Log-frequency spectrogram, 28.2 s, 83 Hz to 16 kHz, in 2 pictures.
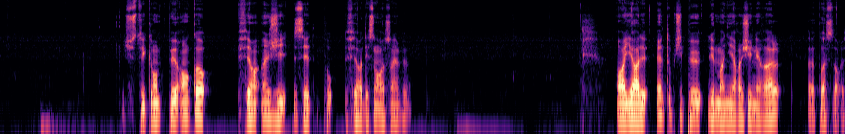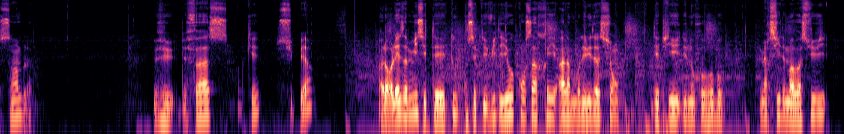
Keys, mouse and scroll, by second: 1.5-2.8 scroll up 7, 2.8 Tab, 4.3 g, 6.1 Tab, 6.6-7.4 scroll down 6, 7.4 KP_1, 8.5-9.0 scroll down 4, 9.0-9.7 middle drag, 9.7-10.2 scroll up 5, 10.2-10.5 scroll down 2, 10.5-11.0 scroll up 3, 11.0-14.0 middle drag, 15.4-16.2 scroll down 1, 16.2 KP_1, 17.2-18.1 scroll down 3, 18.1-18.9 shift+scroll up 5, 18.9-19.6 ctrl+scroll down 2, 19.6-20.7 scroll up 2, 21.1 scroll up 2, 22.5-23.1 scroll down 1, 23.1-26.3 scroll up 2.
